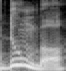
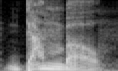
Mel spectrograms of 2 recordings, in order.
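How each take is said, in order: First: The name has a Spanish-style pronunciation. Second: The name has an English pronunciation. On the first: The speaker calls it wrong. "it's not Dumbo in English" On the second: The speaker calls it right. "we say Dumbo"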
